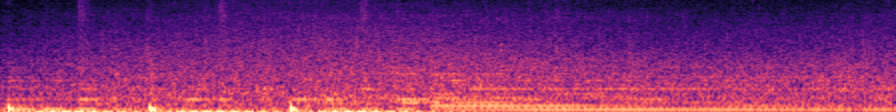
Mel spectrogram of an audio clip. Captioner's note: water flowing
